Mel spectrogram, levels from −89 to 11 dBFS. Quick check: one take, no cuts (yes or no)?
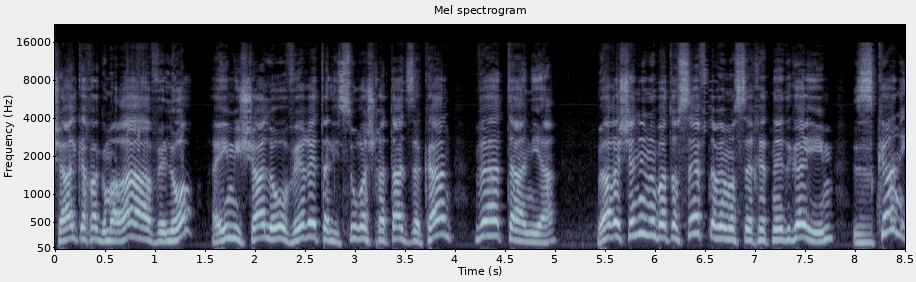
yes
